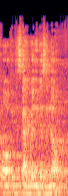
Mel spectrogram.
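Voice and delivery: usual speaking voice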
